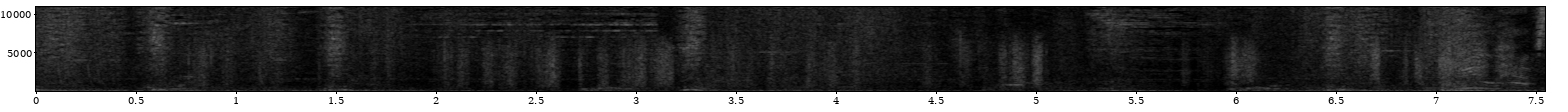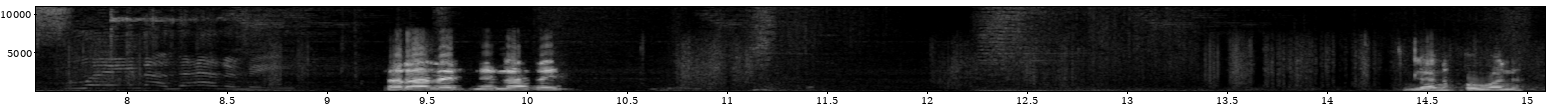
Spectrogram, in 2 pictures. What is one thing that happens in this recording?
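Magic blasts whoosh and crackle in quick bursts during a fight.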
